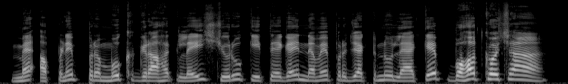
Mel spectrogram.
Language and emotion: Punjabi, happy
